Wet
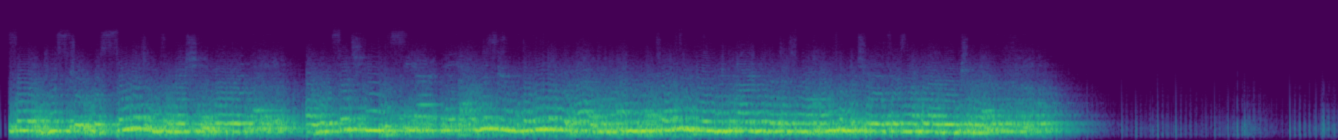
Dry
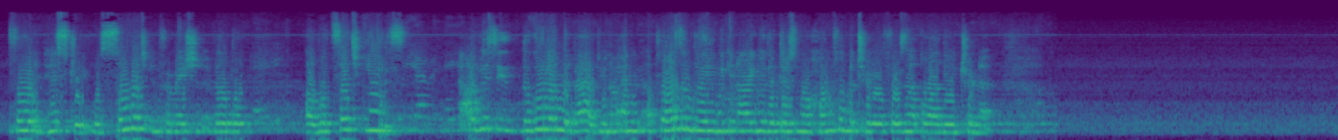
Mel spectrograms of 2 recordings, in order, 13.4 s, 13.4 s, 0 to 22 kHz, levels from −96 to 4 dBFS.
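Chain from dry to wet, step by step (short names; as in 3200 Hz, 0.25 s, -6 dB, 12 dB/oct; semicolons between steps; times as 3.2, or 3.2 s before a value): gate -45 dBFS, range -7 dB; low shelf 180 Hz -7 dB; fuzz box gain 50 dB, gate -54 dBFS; Butterworth band-pass 240 Hz, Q 0.78; reverb RT60 0.85 s, pre-delay 46 ms, DRR 5 dB; gain +1.5 dB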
